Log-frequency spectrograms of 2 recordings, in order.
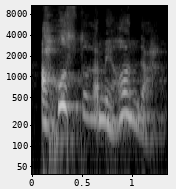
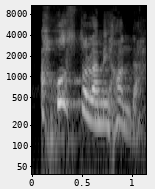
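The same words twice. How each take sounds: First: It is said at a slower pace. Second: It is said very fast.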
